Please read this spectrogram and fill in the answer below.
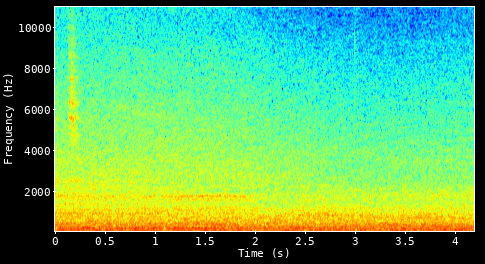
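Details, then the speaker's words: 2014 Itasca Impulse RV rooftop AC after replacing the fan motor that had a bad bearing: a smooth, steady air rush with an even hum and no squeal or growl. The fan runs quietly with strong airflow. "Okay, it is still reading 99 degrees in here. Here we go. Oh, it's quiet."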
